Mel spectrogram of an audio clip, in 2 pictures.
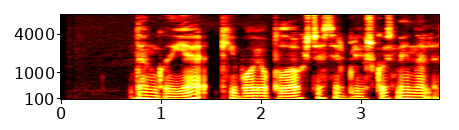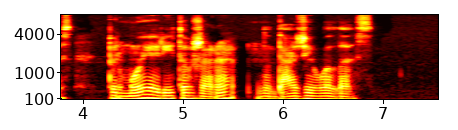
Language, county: Lithuanian, Marijampolė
